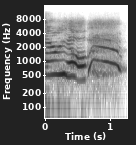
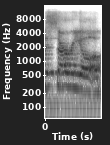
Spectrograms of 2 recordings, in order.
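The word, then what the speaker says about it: Suriel: I don't care I they all love pronounce the cereal. Oh, I don't care that y'all pronounce it the surreal, okay? He's not a bowl of cereal. His name is the surreal because he keep it real, all right?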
